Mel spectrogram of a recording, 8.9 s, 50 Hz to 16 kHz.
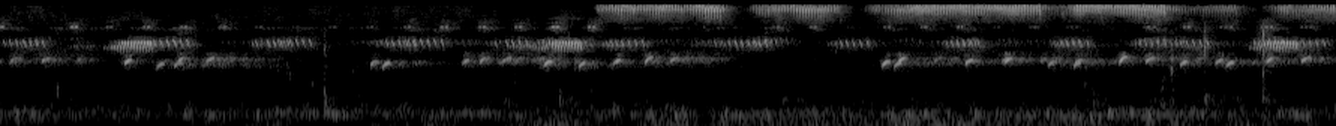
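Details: Painted reed frogs calling at Djuma, 16 January 2023: quick strings of short high notes, joined midway by a very high hissing insect trill, over a low rumbling background.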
